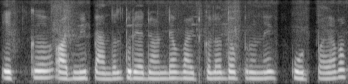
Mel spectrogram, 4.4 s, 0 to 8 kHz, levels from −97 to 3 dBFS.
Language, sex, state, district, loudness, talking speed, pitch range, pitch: Punjabi, female, Punjab, Kapurthala, -17 LUFS, 180 wpm, 210-225 Hz, 220 Hz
